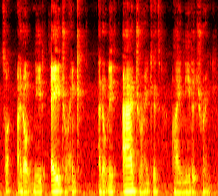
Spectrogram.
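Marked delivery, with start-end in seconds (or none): 0.3-1.7 "a" said as full letter-name AY; stressed article. Shown as a demonstration. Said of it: "But we don't stress it". 2.0-3.1 "a" said as an open AA, as in cat; stressed article. Shown as a demonstration. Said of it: "But we don't stress it". 3.4-4.2 "a" softly reduced to uh; unstressed article. Shown as a demonstration. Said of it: "But we don't stress it".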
